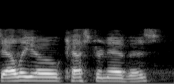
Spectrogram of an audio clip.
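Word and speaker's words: Helio Castroneves: Uh, here's a picture of the Indianapolis 500 with Helio Elio. Uh, I always pronounce that wrong. It's Elio Castroneves crossing the finish line at the Indianapolis 500.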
